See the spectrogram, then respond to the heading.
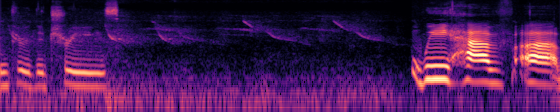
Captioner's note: sounds of birds and wind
